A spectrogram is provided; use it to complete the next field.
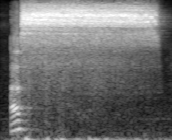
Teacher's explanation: একই সাথে আমরা এটা বোঝার জন্য, অর্থাৎ এই সিফাতটাকে বলা হয় হামস, এটা বোঝার জন্য গলায় হাত দিয়ে ধরে দেখতে পারি এই হরফটা উচ্চারণের সময় গলায় ভোকাল কর্ডসে কোনো ধরনের কম্পন অনুভব করব না, কারণ ভোকাল কর্ডস ওপেন থাকে, ভোকাল কর্ডসের যে তারগুলো সেগুলো ওপেন থাকে এবং ওপেন থাকার কারণে বাতাসটা স্বাচ্ছন্দ্যে বের হয়ে আসে, তাই গলায় কোনো কম্পন অনুভূত হবে না।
